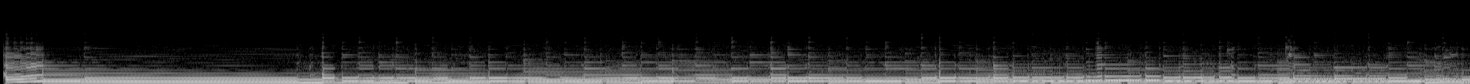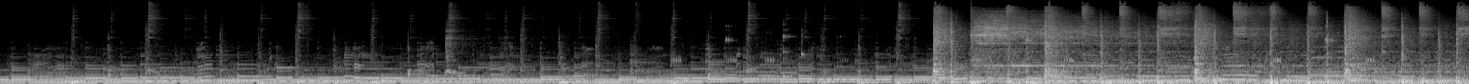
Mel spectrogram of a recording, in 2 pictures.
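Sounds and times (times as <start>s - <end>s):
guitars: 0.0s - 29.3s.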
